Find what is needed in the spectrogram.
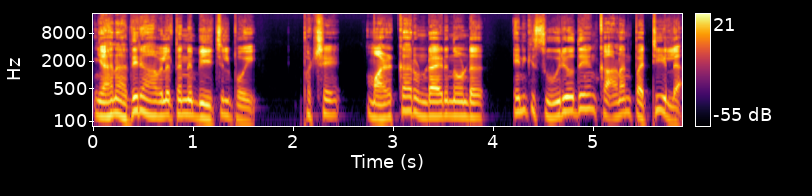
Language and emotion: Malayalam, sad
